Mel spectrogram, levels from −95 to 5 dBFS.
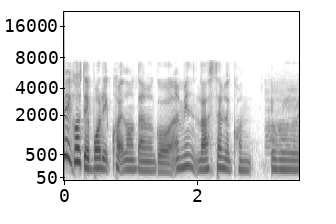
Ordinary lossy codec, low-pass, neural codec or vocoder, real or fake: AAC, 48 kbps; 7.2 kHz; none; real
